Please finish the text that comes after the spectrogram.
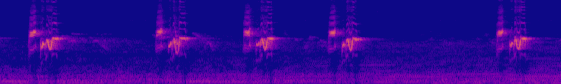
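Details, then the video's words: On a bright morning, sooty-headed bulbuls give short, cheerful double-note whistles. The whistles come in five bursts spaced about a second apart, with a low humming background. "Suara Burung Kutilang Saut Sautan"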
